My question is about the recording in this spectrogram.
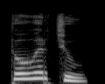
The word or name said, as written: ತೊವರ್ಚು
